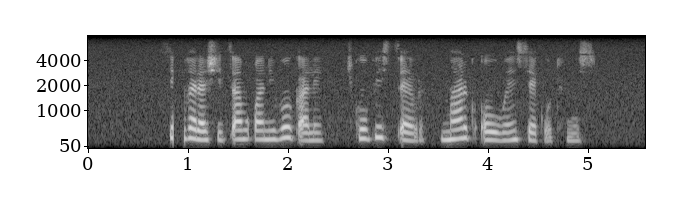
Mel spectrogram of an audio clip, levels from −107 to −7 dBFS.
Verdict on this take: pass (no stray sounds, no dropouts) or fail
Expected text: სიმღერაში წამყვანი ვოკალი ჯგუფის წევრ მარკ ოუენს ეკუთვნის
fail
